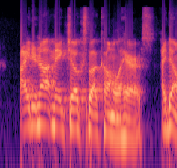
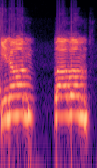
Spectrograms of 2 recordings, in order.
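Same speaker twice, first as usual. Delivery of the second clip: host intro; 6 semitones higher than usual. Pretend. Host introducing him onstage.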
